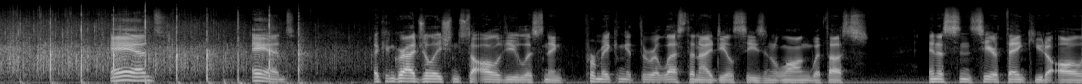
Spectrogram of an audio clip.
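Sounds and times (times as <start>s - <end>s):
round of applause: 0.0s - 4.5s
speech: 1.2s - 1.7s, 2.5s - 3.0s, 3.7s - 10.8s.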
